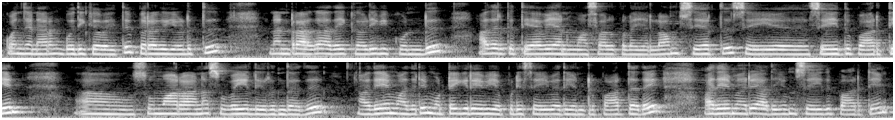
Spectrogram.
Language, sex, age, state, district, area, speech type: Tamil, female, 30-45, Tamil Nadu, Dharmapuri, rural, spontaneous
